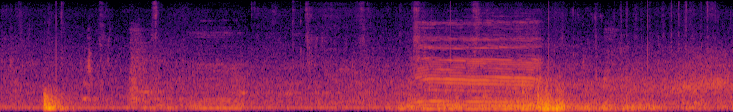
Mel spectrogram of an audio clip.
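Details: Cattle in a traditional English farm yard on a winter afternoon, calves separated from their mothers; a short low moo near three seconds, then a long loud harmonic-rich moo from about five to seven seconds, with a thump and faint yard rustling.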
